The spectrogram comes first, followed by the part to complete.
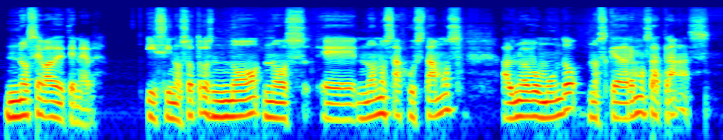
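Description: A man's voice: mid-range voice, normal speed. Male podcast host, middle voice, earnest and encouraging, restates lines as he goes. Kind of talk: motivational talk.

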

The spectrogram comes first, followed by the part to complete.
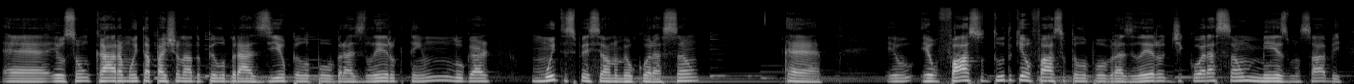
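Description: A man's voice: a little high, fairly even intonation, normal speed, faint music behind. Man, earnest Portuguese learner. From United States. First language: English. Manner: earnest and motivational, with frequent fillers. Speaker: podcast host and language teacher. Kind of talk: casual solo podcast monologue.

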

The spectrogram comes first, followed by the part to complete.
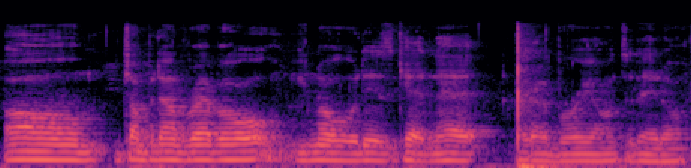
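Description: A man co-hosting a casual podcast, hoarse from losing his voice, talking in a laid-back, slangy way and repeating phrases. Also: fairly low pitch, monotone, quick pace, dark tone. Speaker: podcast co-host. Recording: roomy, dull lo-fi sound.

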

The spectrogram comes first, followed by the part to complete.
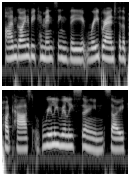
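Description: A woman's voice: medium pitch, fairly even intonation, measured pace, clean tone, no echo, clean studio sound. A woman in her thirties hosting her own podcast, talking frankly and openly with casual swearing and frequent restarts, while she has a slight cold. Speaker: podcast host. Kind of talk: candid solo podcast chat.

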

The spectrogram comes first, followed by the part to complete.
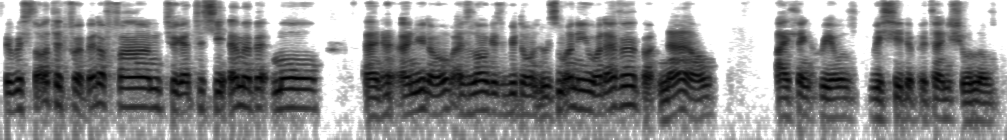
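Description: A man's voice: fairly low pitch, darkish tone, dry recording, muffled recording. A man from Lebanon, a guest talking with enthusiasm in a casual podcast chat, rambling with many fillers. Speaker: guest, business founder.

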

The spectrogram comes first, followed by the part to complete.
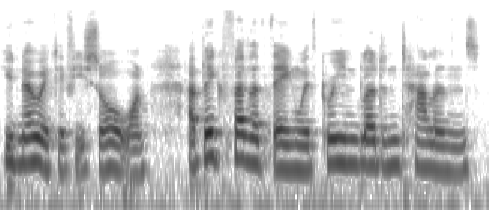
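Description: A woman's voice: mid-range voice, fairly even intonation, normal speed, a little mellow, lightly acted. Woman acting an imperious, icy warrior queen. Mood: scornful. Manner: commanding, withering, snapping.

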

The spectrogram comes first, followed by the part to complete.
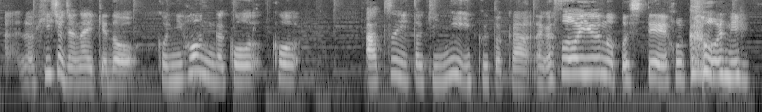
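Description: A woman with a lightly high-pitched voice co-hosts a casual podcast. She talks like she is with a friend, slangy and animated in her reactions. Soft music plays behind her. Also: normal speed. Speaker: podcast co-host. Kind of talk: casual chat between friends. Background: background music.

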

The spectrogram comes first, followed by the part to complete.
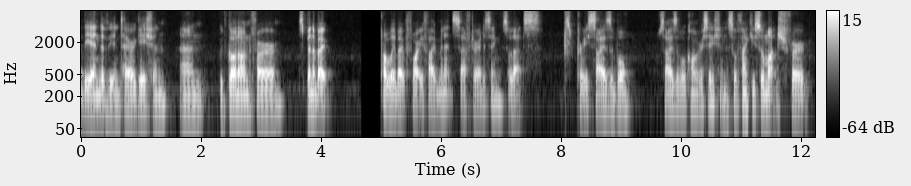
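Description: Male podcast host, low pitch, dry close sound, conversational and reading delivery. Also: steady tone, normal speed, no room sound.

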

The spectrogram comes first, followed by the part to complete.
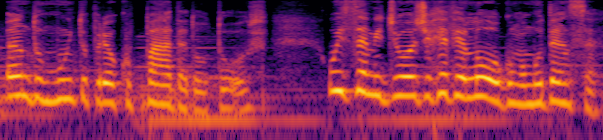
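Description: A woman's voice: mid-range voice, moderate pace, natural voice. A woman playing an anxious, pleading wife in a radio drama, with a Brazilian accent and an emotional, fretful delivery. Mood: worried. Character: anxious wife pleading for her sick husband. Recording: dull lo-fi radio drama over music.

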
